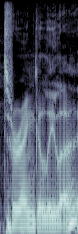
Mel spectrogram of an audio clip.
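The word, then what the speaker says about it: Turangalîla: Well, so it's the Turangalila. Is that, there we go.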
